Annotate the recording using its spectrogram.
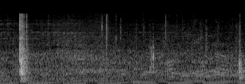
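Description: Daewoo Nexia's boot lid pushed shut: one sharp latch clunk just after the start, then a couple of faint clicks.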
